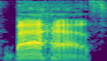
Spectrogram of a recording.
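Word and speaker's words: Bauhaus: Bajas, Bahas. Yeah. I'm sure it's Bahas.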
